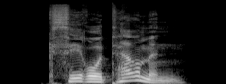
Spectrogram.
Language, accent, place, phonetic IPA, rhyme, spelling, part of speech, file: German, Germany, Berlin, [kseʁoˈtɛʁmən], -ɛʁmən, xerothermen, adjective, De-xerothermen.ogg
- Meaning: inflection of xerotherm: 1. strong genitive masculine/neuter singular 2. weak/mixed genitive/dative all-gender singular 3. strong/weak/mixed accusative masculine singular 4. strong dative plural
